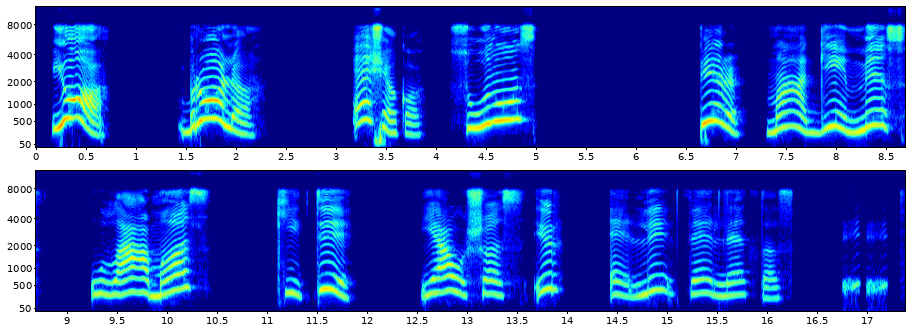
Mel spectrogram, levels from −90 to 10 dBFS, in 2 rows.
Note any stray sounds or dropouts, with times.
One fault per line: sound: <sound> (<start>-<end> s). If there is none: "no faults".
sound: laugh (16.8-17.2 s)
